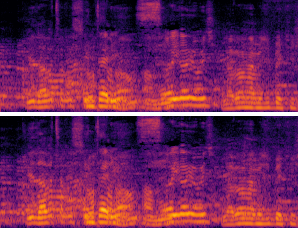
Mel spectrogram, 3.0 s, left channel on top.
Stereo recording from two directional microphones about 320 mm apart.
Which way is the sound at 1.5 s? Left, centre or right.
Centre.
